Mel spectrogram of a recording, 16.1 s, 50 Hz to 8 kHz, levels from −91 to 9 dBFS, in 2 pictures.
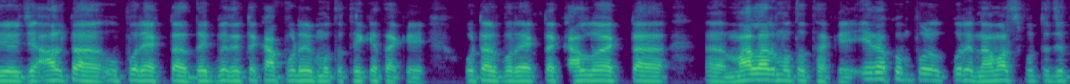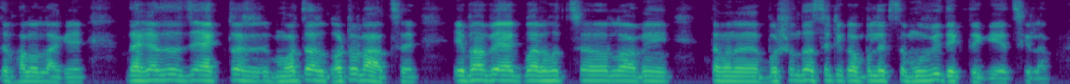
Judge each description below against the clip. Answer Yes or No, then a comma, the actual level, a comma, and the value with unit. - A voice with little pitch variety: Yes, narrow, 2.3 semitones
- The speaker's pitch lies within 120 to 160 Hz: Yes, medium, 140 Hz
